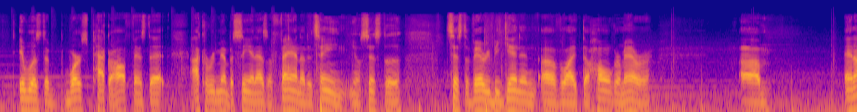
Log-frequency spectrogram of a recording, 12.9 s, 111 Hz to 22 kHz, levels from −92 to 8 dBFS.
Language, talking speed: English, 150 wpm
